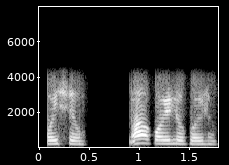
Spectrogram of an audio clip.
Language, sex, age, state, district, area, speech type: Assamese, female, 60+, Assam, Charaideo, urban, conversation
